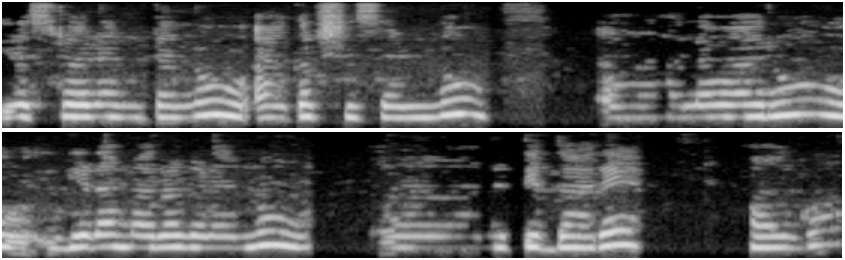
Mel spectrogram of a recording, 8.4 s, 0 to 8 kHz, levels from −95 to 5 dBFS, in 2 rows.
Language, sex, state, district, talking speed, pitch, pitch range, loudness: Kannada, female, Karnataka, Dharwad, 65 wpm, 275 Hz, 265-295 Hz, -16 LUFS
